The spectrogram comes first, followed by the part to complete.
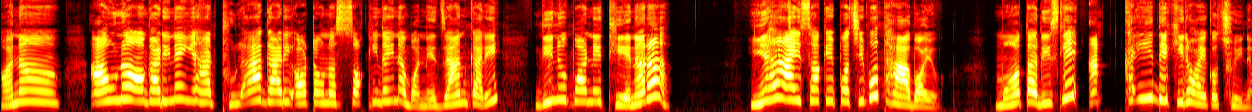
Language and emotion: Nepali, angry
